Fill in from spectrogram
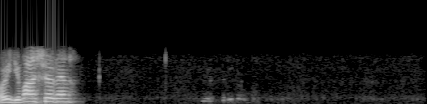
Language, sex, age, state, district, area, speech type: Dogri, female, 30-45, Jammu and Kashmir, Reasi, rural, conversation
